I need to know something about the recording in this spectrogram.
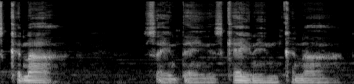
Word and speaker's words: Cynan: Now this Canaan is spelled Cynan, but it's Canaan.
